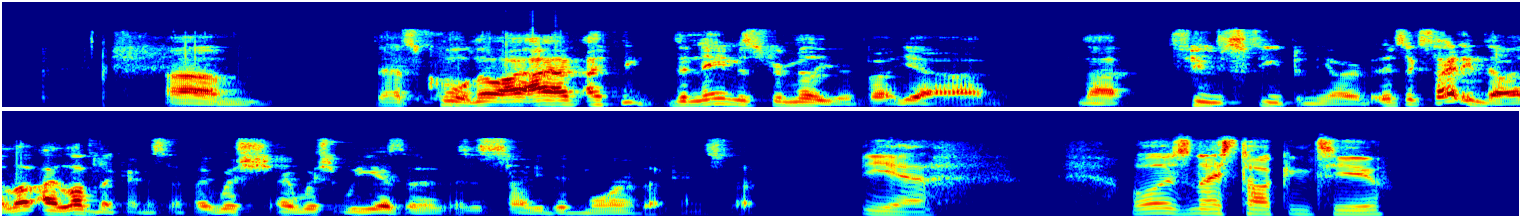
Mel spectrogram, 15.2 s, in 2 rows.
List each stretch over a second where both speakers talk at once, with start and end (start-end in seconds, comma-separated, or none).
none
